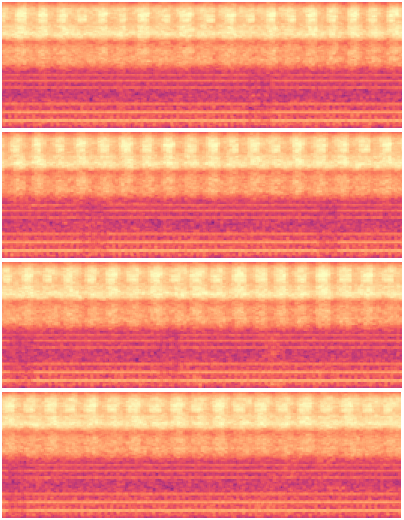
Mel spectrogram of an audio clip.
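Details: Massed crickets singing by a bay on Korčula, producing an unbroken high buzzing shimmer with rhythmic pulsing near two beats per second, while a constant low humming drone runs beneath.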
